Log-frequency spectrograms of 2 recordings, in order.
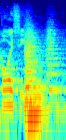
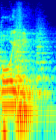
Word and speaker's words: Boise: it's pronounced boise not boise there's no z dog i'm from idaho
